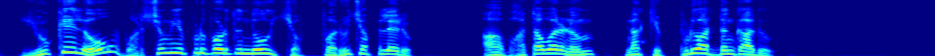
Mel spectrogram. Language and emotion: Telugu, surprised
